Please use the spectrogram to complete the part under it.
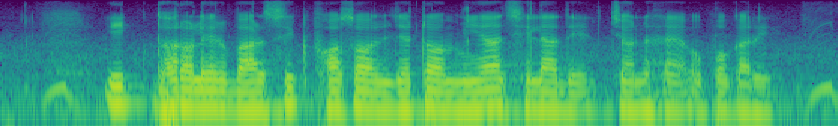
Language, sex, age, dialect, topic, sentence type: Bengali, male, 25-30, Jharkhandi, agriculture, statement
